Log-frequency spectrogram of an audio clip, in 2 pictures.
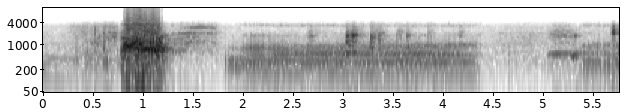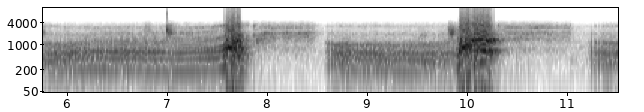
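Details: A Jack Russell Terrier, aggressive toward the owner's brother though not usually like this, gives sustained rough growls broken by three sharp loud yips or barks, with short gaps between bouts.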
